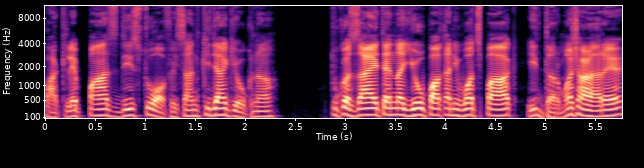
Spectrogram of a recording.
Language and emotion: Goan Konkani, angry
